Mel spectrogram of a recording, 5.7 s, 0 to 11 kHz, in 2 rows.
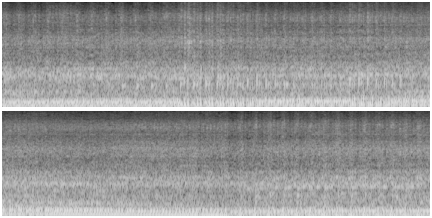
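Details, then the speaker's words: Oliver 550 tractor just started after flooding: low, uneven, lumpy idle with one firing repeatedly dropping out; it has a miss, a dead cylinder. "I don't like the way that's running. It's got a miss in it."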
